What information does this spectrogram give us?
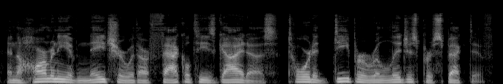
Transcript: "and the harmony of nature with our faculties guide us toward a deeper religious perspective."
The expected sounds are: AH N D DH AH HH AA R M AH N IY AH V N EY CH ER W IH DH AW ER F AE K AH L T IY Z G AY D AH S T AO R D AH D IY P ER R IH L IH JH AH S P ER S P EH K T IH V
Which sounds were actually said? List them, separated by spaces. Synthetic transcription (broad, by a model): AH N DH AH HH AA R M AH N IY AH V N EY CH ER W IH DH AW ER F AE K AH L T IY Z G AY D AH S T AO R D AH D IY P ER R IH L IH JH AH S P ER S P EH K T IH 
